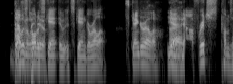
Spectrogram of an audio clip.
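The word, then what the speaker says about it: Scangarello: know what it is because people have problems pronouncing his name that was it scan gorilla scan gorilla yeah fridge comes out if he's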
